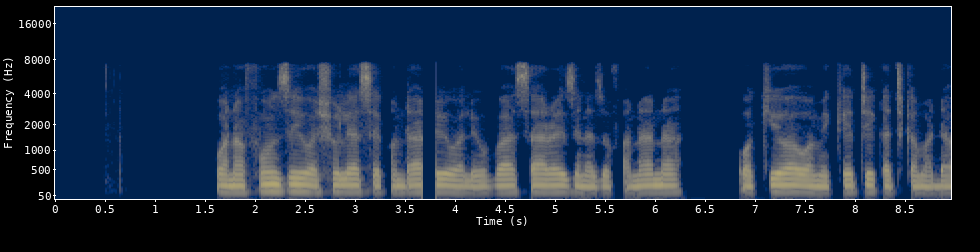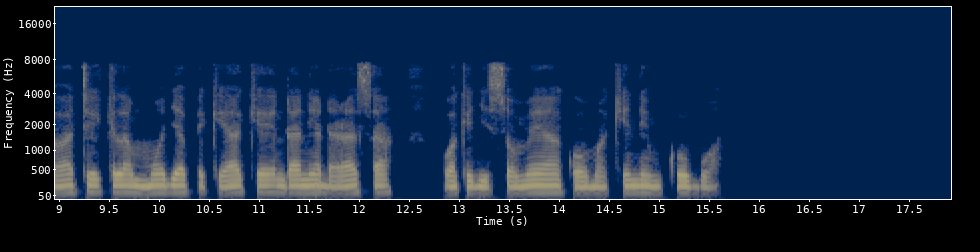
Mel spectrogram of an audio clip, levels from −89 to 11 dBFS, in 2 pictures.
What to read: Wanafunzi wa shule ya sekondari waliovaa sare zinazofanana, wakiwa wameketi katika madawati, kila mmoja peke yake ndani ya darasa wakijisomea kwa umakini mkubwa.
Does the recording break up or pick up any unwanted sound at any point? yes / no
yes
